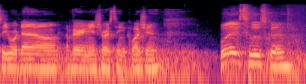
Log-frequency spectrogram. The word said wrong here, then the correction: Tulsa: Tulsa? – I was gonna say Tulsa.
